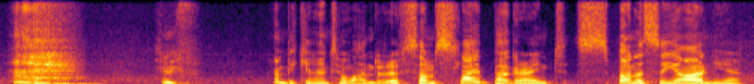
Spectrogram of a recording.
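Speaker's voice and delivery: muddled Cockney-Scottish grumble; wobbly put-on Cockney-Scottish; badly faked accent. Sailor suspecting he was tricked, in muddled Cockney-Scottish. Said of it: "I really gotta figure out what accent I wanna do".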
